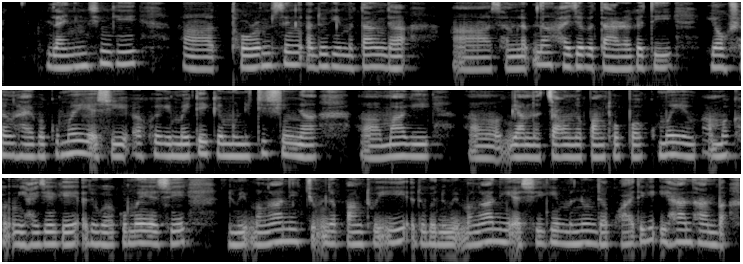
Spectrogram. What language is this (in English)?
Manipuri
